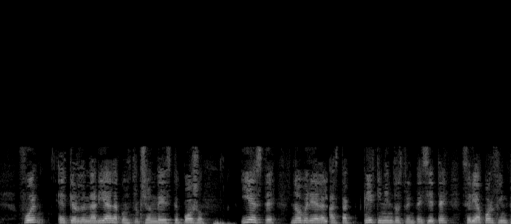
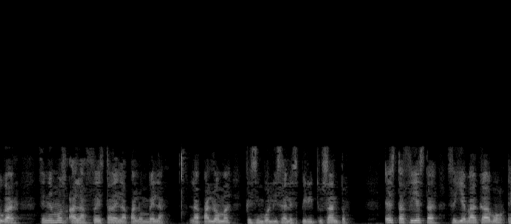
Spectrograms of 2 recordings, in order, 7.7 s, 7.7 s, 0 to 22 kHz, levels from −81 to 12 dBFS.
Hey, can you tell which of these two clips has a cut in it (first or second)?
first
